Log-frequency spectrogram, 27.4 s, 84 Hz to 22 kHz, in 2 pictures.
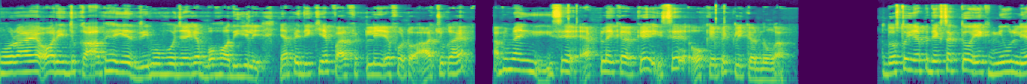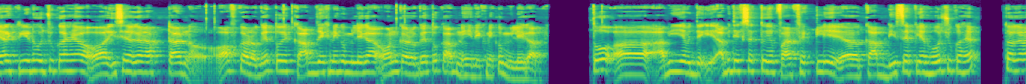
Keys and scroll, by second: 15.8 ctrl+d.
